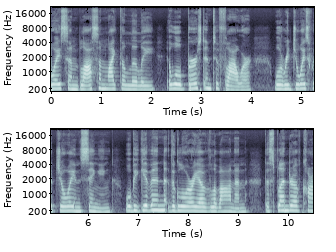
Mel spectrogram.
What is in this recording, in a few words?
Childrens Bible Verse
